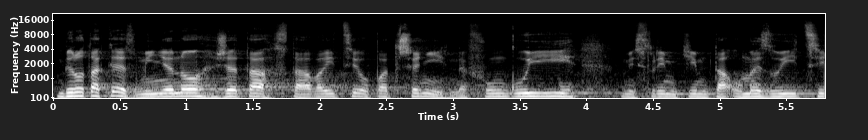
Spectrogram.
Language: Czech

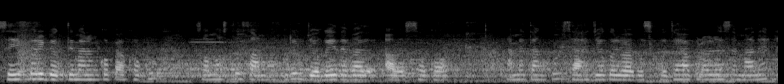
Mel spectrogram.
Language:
Odia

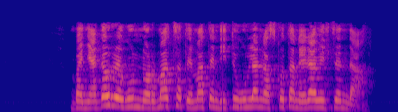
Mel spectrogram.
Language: Basque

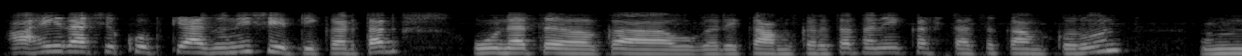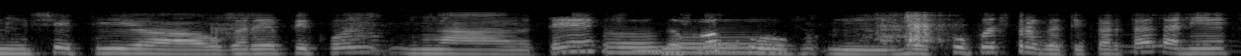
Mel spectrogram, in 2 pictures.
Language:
Marathi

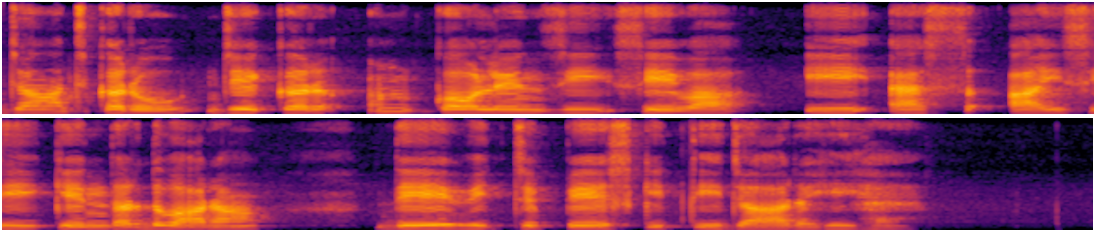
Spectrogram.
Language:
Punjabi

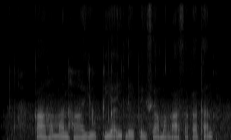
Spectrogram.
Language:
Chhattisgarhi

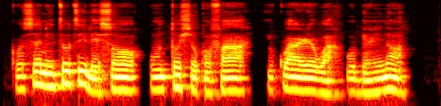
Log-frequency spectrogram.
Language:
Yoruba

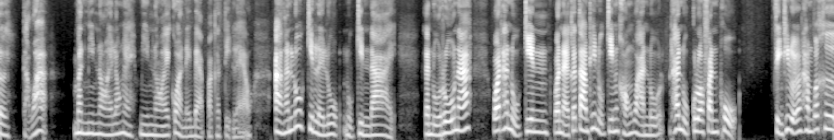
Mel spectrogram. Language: Thai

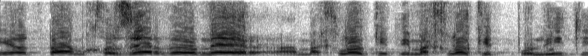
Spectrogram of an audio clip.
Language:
Hebrew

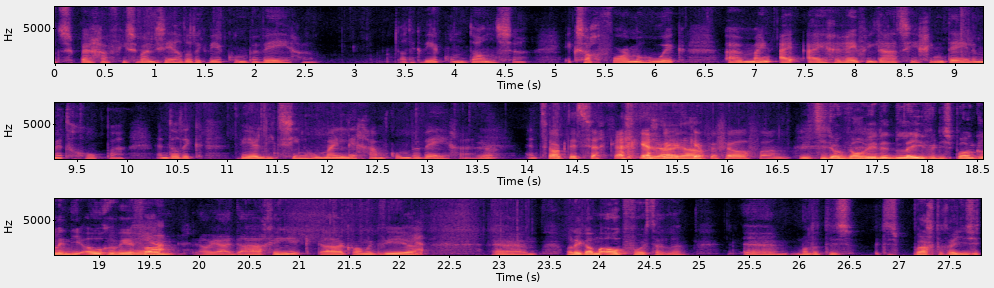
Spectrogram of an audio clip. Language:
Dutch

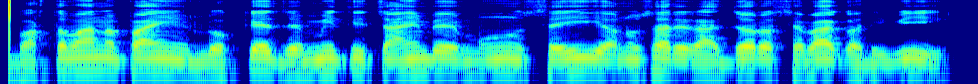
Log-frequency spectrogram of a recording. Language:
Odia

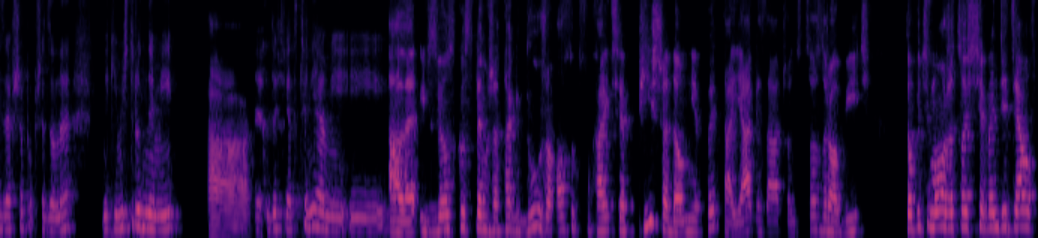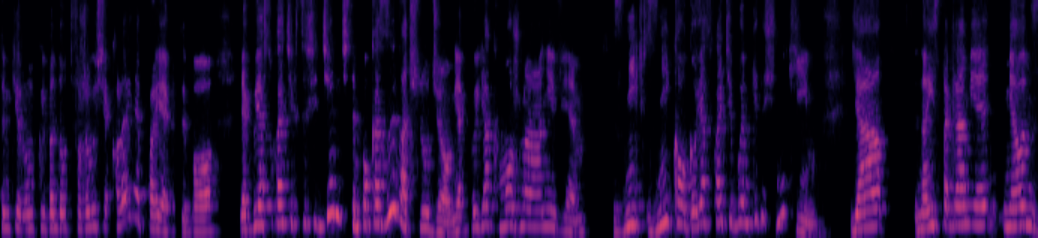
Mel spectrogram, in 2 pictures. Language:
Polish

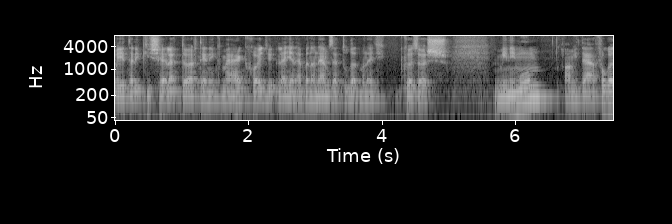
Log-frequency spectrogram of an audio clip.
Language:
Hungarian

